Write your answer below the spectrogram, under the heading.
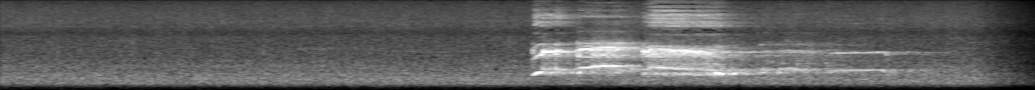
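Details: Rooster at dawn in Ipanema crowing once, loudly, after several seconds of quiet hiss: a harsh burst that breaks into a sustained tone and slowly fades over about four seconds.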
